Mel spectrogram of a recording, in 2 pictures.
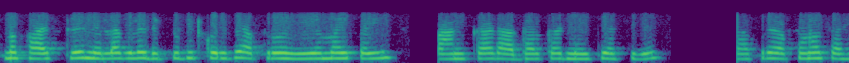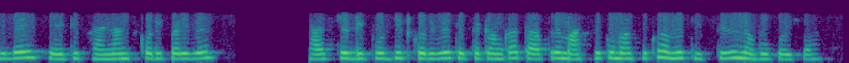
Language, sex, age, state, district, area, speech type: Odia, female, 18-30, Odisha, Malkangiri, urban, conversation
